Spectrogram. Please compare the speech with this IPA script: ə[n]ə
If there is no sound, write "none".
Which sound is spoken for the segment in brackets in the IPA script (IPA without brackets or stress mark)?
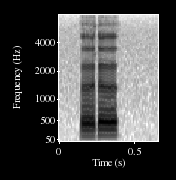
ɾ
